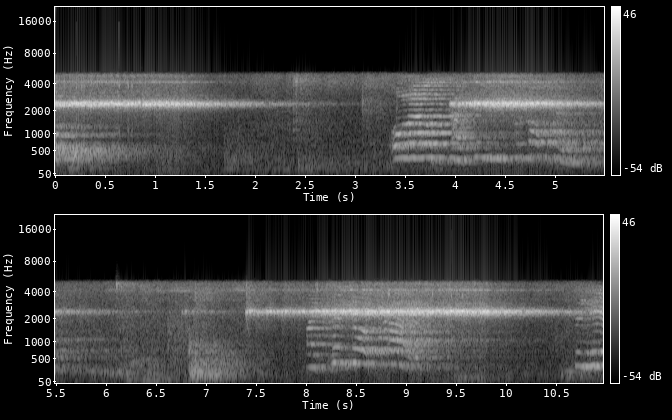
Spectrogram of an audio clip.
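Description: Experimental music performance: a steady, high held tone that fades out about two seconds in and comes back twice, with pitched sounds rich in overtones that enter suddenly about three and a half seconds in and again near the eight-second mark.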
